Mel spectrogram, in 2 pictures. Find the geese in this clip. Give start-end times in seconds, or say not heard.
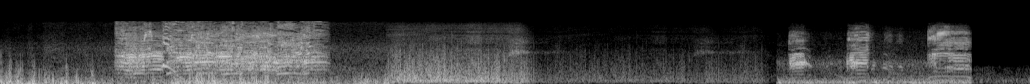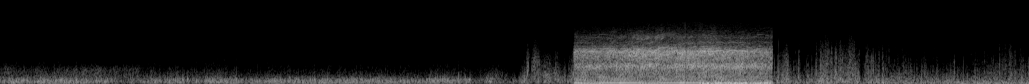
1.1-3.3, 7.8-9.8, 16.0-18.1.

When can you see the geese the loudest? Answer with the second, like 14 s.
2 s.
